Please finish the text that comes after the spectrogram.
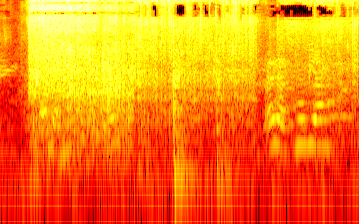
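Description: Soybean oil sizzles loudly in a hot pan while cooking spicy braised beef hooves, a steady frying hiss starting abruptly and continuing throughout, with a brief clatter midway and a faint voice near the end.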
